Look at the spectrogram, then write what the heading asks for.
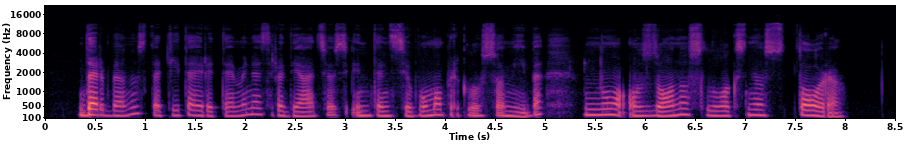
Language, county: Lithuanian, Klaipėda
